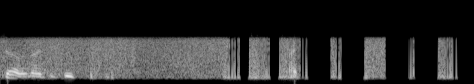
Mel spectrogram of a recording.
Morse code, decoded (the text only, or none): none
